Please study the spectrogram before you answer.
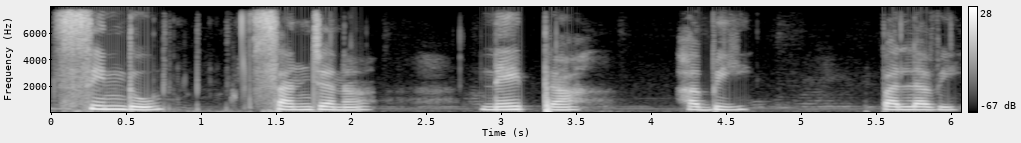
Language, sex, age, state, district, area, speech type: Kannada, female, 18-30, Karnataka, Davanagere, rural, spontaneous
